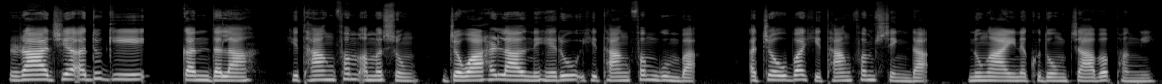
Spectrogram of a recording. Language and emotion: Manipuri, neutral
